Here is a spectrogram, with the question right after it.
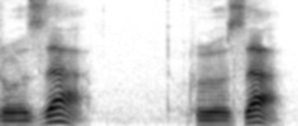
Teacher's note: So we hear that the final syllable, za, has the emphasis. So we place the acute accent over the A.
